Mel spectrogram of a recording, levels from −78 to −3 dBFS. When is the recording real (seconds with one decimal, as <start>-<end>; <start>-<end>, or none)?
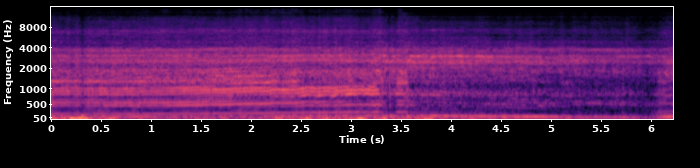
0.4-0.9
